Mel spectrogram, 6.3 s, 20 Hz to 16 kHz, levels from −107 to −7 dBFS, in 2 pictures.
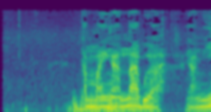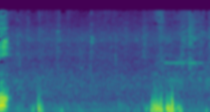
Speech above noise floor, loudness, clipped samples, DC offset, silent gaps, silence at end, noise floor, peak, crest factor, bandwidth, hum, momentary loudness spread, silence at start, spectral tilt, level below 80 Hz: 42 dB; -20 LUFS; under 0.1%; under 0.1%; none; 0.45 s; -60 dBFS; -2 dBFS; 20 dB; 11.5 kHz; none; 20 LU; 0.35 s; -7 dB/octave; -40 dBFS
